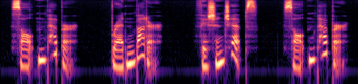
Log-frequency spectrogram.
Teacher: We often drop the D and turn the A into a schwa. It becomes und, or even just n.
